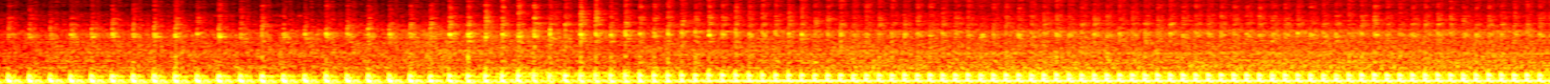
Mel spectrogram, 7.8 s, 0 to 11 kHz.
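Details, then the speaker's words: Wheel Horse 857 garden tractor single-cylinder, cold on choke, first start in two years, balance gears removed so tractor shakes at idle: low idle about three thumps a second, slightly uneven; running rich, owner thinks it may need carburetor work. "might need a little carburetor work here but let's see if we can just get her warmed"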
